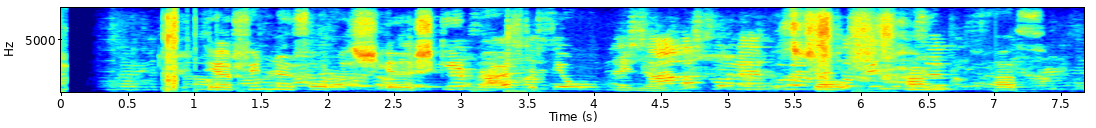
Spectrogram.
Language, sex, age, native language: Icelandic, male, 12, Icelandic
